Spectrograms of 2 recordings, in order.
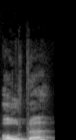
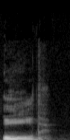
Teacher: We lose that eh at the end of the word as we transition to modern English. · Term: apocope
